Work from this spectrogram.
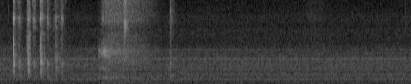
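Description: A handful of quick keystrokes on a computer keyboard entering a four-digit PIN, faint clicks early on against a steady low room hum, followed by a slightly louder clack and brief rustle.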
